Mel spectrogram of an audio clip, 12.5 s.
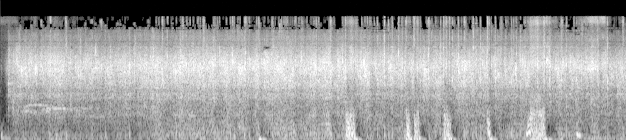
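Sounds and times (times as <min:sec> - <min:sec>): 
concert audience applause: 0:00.0 - 0:12.5.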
